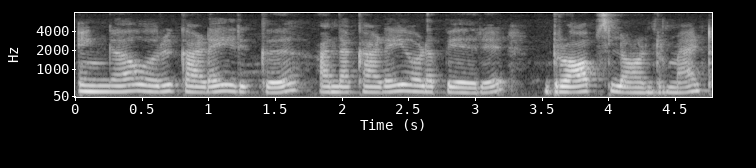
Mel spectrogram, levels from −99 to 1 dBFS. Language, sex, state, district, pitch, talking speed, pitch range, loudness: Tamil, female, Tamil Nadu, Nilgiris, 205 Hz, 125 wpm, 190-220 Hz, -18 LUFS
